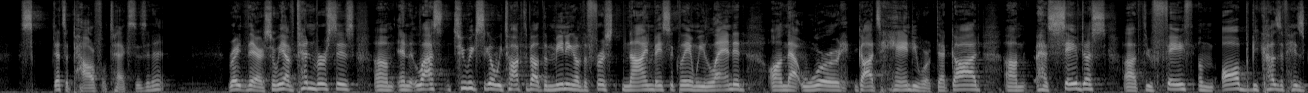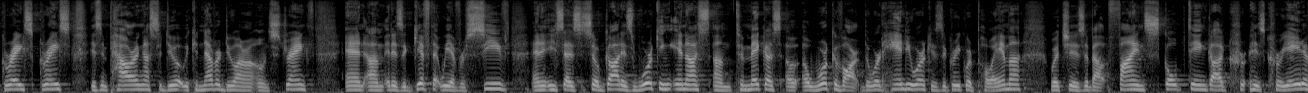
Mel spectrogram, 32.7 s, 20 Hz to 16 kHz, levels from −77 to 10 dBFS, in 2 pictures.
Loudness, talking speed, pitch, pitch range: -25 LUFS, 205 wpm, 165 Hz, 150-185 Hz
